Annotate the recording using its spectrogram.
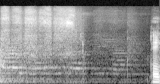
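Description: A brief rubbing on a writing board for about a second, then it stops, consistent with wiping out a mistake in a drawn structure.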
